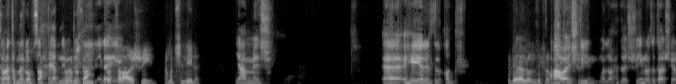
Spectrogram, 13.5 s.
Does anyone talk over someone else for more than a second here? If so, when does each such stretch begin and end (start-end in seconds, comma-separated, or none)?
1.2-2.5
